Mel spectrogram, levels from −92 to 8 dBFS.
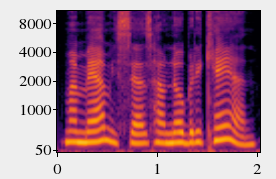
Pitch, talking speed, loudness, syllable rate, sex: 240 Hz, 175 wpm, -14 LUFS, 4.7 syllables/s, female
